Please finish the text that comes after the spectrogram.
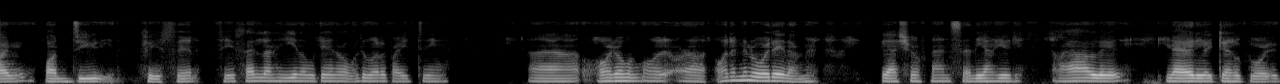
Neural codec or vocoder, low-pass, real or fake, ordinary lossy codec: codec, 16 kHz, 0.5 kbps, FunCodec, trained on LibriTTS, 25 frames a second; none; fake; none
